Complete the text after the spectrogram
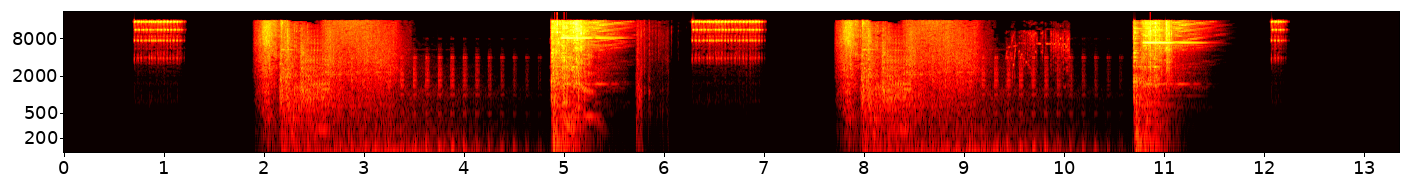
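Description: A game's menu plays a rising whoosh and a bright chime as points add up.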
